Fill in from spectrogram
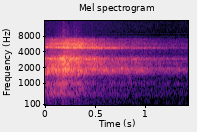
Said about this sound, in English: So take a moment and take a deep breath in through your nose, out through your mouth. Like through a straw. Beautiful. Take another breath. See how big you can make your belly, in fact.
